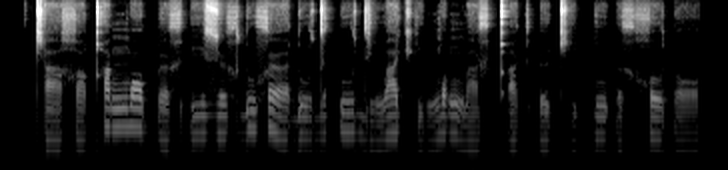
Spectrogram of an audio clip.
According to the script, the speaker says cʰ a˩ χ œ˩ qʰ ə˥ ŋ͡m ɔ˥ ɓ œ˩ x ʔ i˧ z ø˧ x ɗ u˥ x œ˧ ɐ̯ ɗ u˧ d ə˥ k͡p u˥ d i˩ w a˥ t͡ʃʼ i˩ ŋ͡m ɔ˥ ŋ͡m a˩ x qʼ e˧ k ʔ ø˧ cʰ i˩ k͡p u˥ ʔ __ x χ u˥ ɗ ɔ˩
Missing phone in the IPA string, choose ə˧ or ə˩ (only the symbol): ə˩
